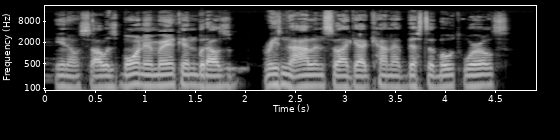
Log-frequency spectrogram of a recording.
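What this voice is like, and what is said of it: Slight U.S. Virgin Islands accent. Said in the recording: “For those of you that have a kind of keen ears, have a bit of an accent, I'm from St. Thomas, U.S. Virgin Islands”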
